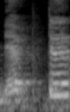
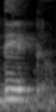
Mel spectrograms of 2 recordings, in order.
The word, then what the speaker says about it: debtor: अब usually डेटर की spelling होती है DEBTOR, तो डेप्टर नहीं बोलते हैं, उसको बोलते हैं डेटर।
